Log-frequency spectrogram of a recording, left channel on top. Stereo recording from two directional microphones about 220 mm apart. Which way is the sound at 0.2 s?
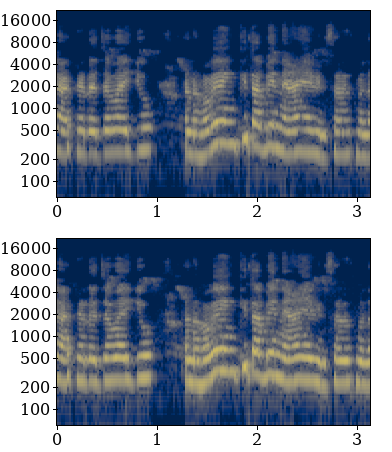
15° right (ahead or behind).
